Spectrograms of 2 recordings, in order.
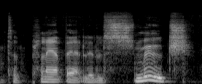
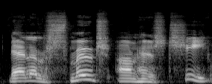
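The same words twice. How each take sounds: First: Said in the usual way. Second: A sudden higher, drawn-out Southern drawl; Southern accent. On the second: Pretend. Art teacher jokingly narrating the kiss, in a Southern accent. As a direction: slide into a playful Southern accent on smooch. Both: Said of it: "am I doing, like, a Southern accent?".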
